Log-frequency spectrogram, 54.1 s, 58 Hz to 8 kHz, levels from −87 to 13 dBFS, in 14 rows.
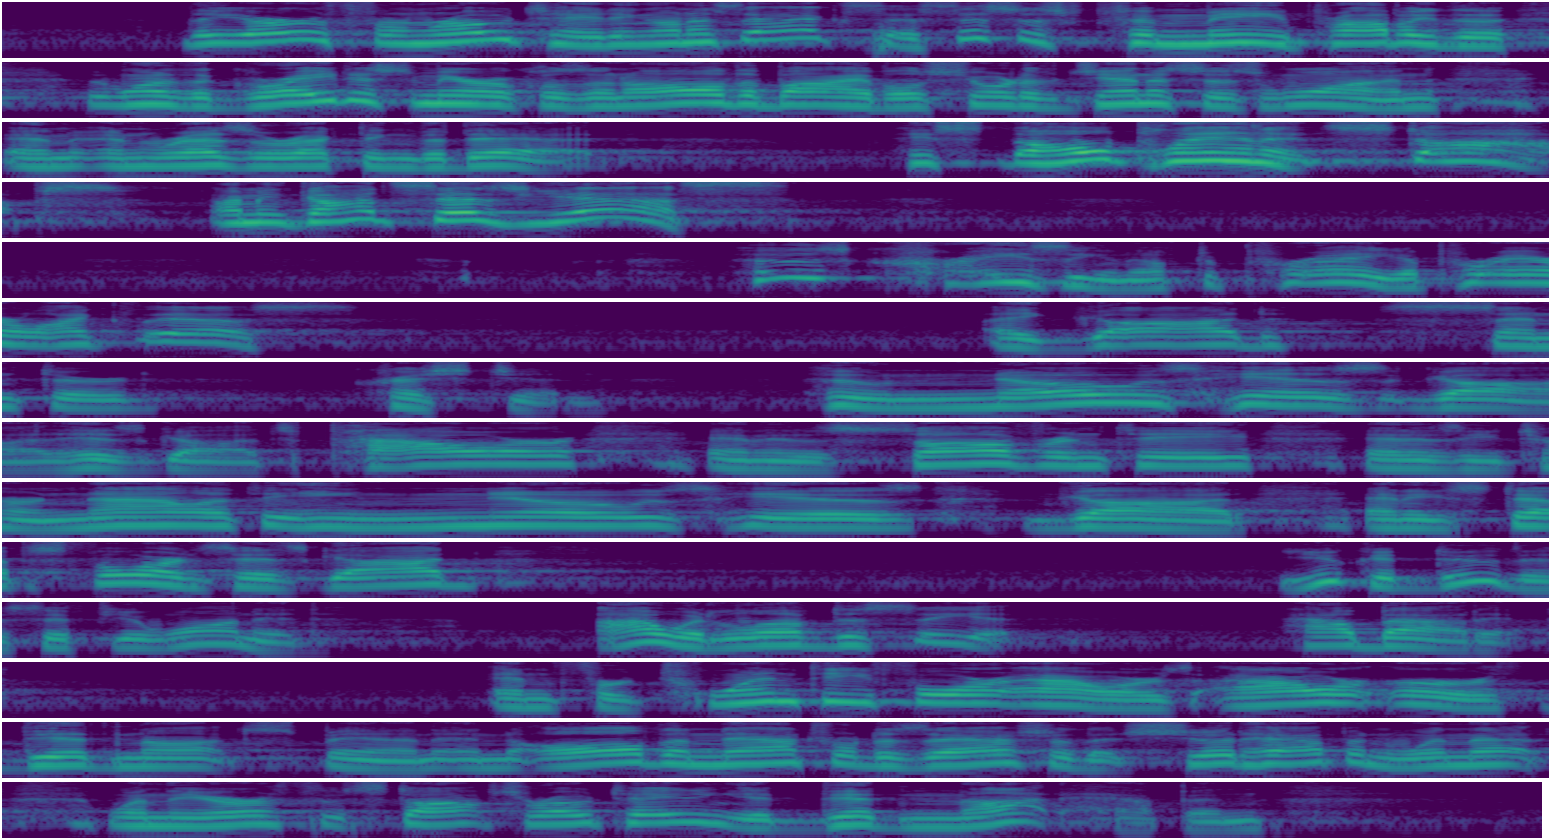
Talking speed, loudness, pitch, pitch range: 135 wpm, -33 LUFS, 200 Hz, 175-240 Hz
